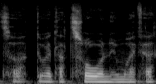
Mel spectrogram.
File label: "toon", Welsh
